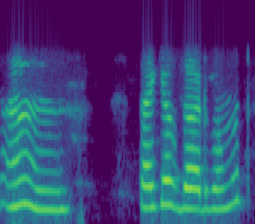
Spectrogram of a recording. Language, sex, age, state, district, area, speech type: Kashmiri, female, 18-30, Jammu and Kashmir, Srinagar, rural, conversation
